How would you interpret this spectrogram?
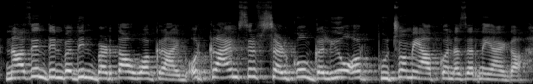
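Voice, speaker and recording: A woman's voice: high voice, a little fast. A woman with a Pakistani accent hosting a programme, delivering a formal, rhetorical scripted monologue to viewers. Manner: formal, rhetorical, literary phrasing. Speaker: programme host.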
